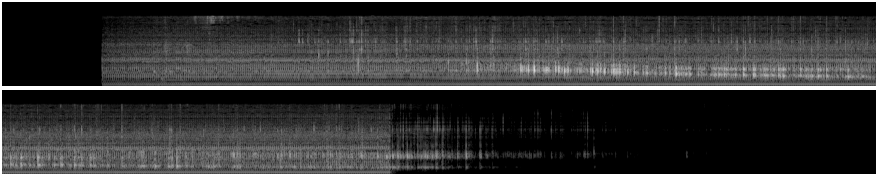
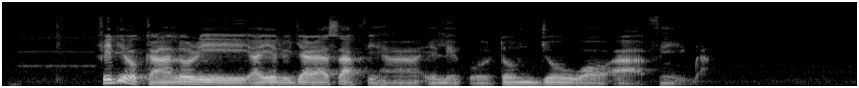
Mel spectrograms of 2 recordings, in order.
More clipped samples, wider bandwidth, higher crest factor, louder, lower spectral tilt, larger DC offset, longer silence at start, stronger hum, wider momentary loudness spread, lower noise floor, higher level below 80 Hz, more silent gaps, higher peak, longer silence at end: neither; about the same, 11.5 kHz vs 11 kHz; first, 28 dB vs 20 dB; second, -27 LUFS vs -23 LUFS; second, -3 dB/octave vs -6.5 dB/octave; neither; about the same, 1 s vs 0.95 s; neither; about the same, 13 LU vs 15 LU; first, -72 dBFS vs -64 dBFS; second, -58 dBFS vs -50 dBFS; neither; first, 0 dBFS vs -4 dBFS; first, 2.9 s vs 1.5 s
